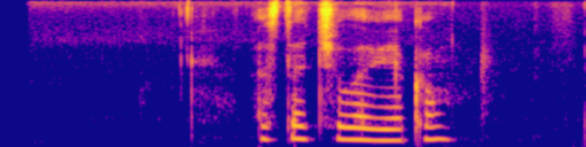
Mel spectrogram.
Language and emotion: Russian, neutral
